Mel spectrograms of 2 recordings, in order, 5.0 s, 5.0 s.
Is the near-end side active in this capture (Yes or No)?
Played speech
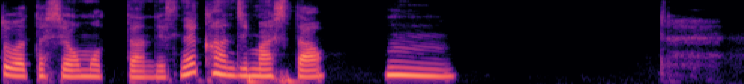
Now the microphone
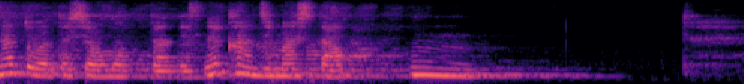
No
